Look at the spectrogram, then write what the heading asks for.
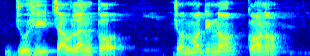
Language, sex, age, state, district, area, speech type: Odia, male, 45-60, Odisha, Jajpur, rural, read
